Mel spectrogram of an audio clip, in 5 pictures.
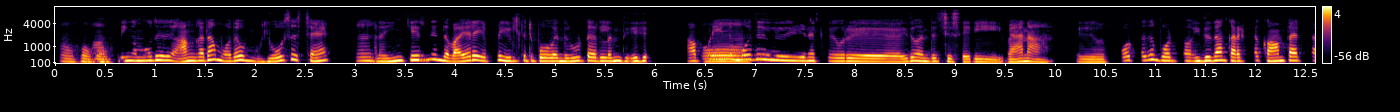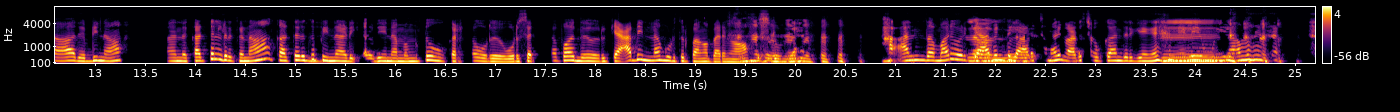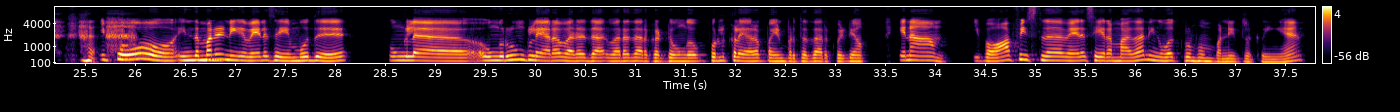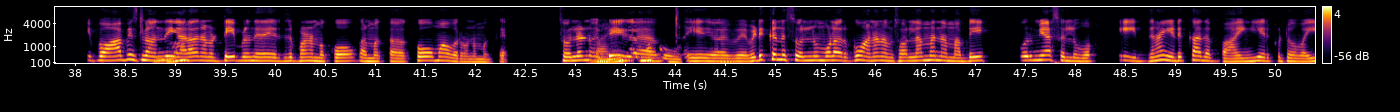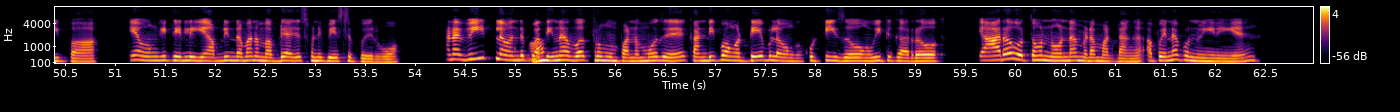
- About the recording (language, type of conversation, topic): Tamil, podcast, வீட்டை உங்களுக்கு ஏற்றபடி எப்படி ஒழுங்குபடுத்தி அமைப்பீர்கள்?
- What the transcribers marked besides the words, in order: other background noise; chuckle; in English: "ரூட்டர்லருந்து"; drawn out: "ஒரு"; in English: "காம்பேக்ட்டா"; laugh; in English: "கேபின்லாம்"; laughing while speaking: "அந்த மாரி ஒரு கேபின்குள்ள அடச்ச மாரி அடச்சு உட்காந்துருக்கேங்க நெழிய முடியாம"; laugh; tapping; drawn out: "உங்கள"; in English: "ஒர்க் பிரம் ஹோம்"; in English: "ஒர்க் ஃப்ராம் ஹோம்"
